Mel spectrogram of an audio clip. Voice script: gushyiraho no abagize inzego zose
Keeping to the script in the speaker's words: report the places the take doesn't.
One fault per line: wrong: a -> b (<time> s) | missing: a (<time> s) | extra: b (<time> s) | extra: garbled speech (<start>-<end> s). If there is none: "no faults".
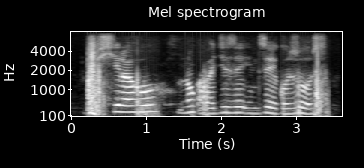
no faults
